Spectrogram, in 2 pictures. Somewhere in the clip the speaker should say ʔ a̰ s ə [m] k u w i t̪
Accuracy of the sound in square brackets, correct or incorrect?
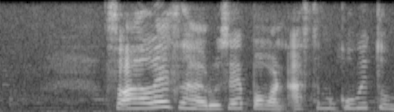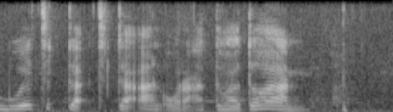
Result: correct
